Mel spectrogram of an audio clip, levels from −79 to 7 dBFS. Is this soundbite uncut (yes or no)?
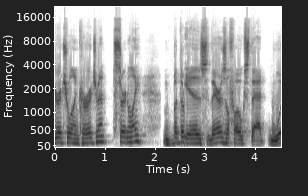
no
